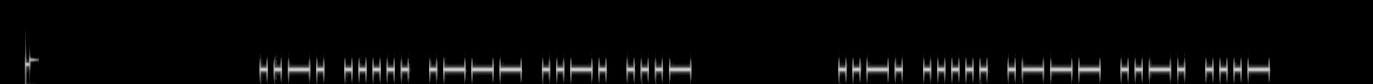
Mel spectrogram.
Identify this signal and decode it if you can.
Morse code, heard as a keyed tone, about 17 wpm, 700 Hz. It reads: F5JFV F5JFV
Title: DXCC-100 Call Signs - 5 Characters - Repeated 2x - 17wpm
